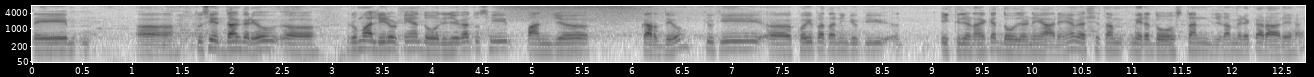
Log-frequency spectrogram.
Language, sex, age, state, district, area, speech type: Punjabi, male, 18-30, Punjab, Bathinda, urban, spontaneous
